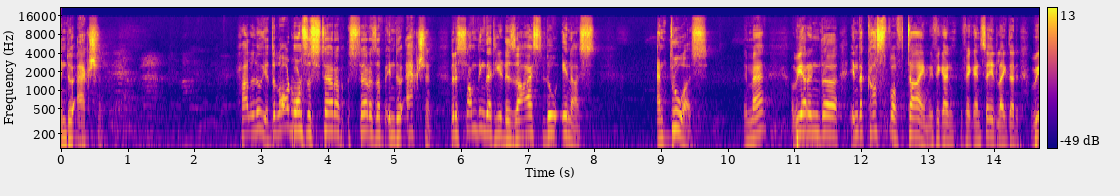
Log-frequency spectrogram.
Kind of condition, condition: setting, large echoing room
